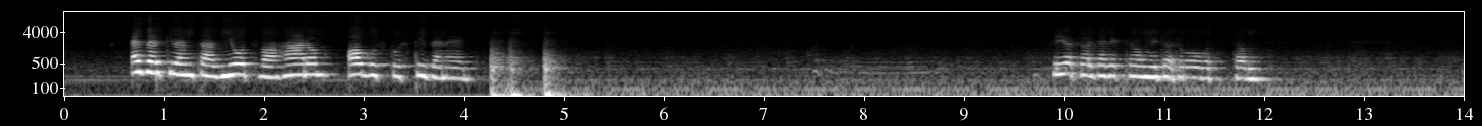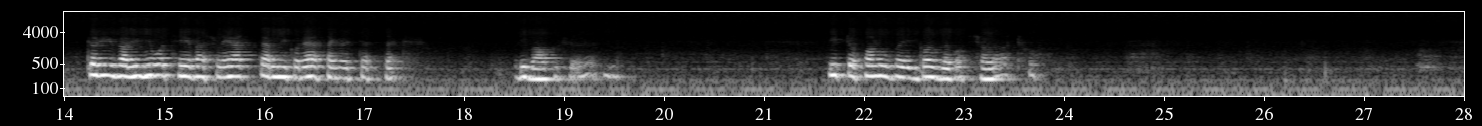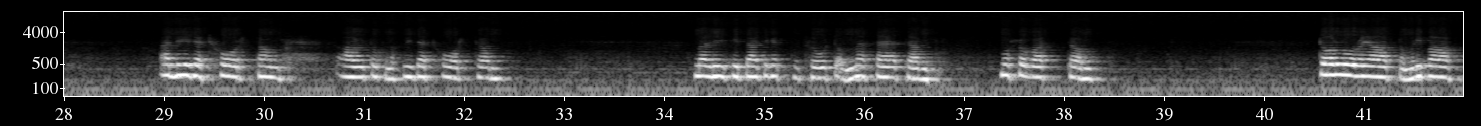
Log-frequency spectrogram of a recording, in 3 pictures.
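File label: dialect collection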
